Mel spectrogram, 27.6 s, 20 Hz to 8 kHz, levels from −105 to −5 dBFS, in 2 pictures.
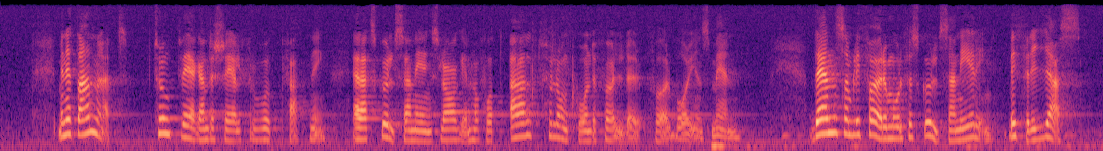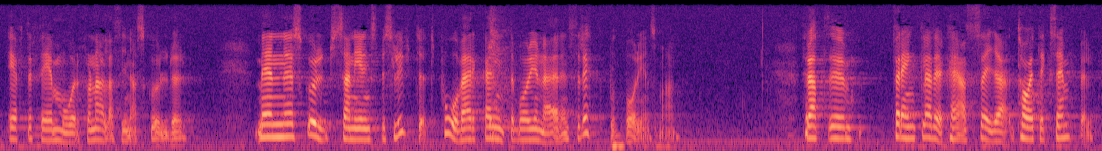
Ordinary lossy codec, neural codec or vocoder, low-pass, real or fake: MP3, 48 kbps; none; 7.2 kHz; real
